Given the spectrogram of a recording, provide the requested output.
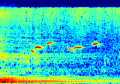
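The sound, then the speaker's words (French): Four short, bird-like whistled chirps imitating the calls of several different birds, called légane, djambatutu, boré and léga, each a quick sliding note, rise and fall in a loose sequence over a steady low background hum, fairly faint and with no talking. “Les sons des oiseaux, on a plusieurs oiseaux différents. On dit légane, djambatutu, boré, léga.”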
